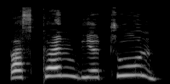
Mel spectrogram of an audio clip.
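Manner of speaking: high, slow, contrite asking; guilt-ridden question. A narrator's reading. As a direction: ask as if ashamed. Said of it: "fragten die Menschen schuldbewusst".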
